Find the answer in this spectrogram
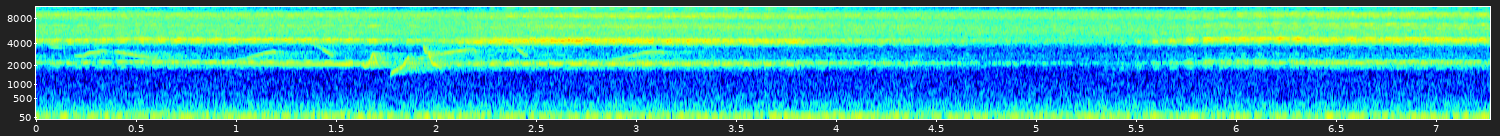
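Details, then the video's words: Evening cicada song recorded on 3 August 2021. A constant shrill ringing drone rises and falls in waves, and thin whistled bird notes slide up and down near the start. "セミの鳴き声 ひぐらし"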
